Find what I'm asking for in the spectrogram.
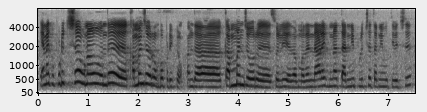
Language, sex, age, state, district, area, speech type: Tamil, female, 60+, Tamil Nadu, Mayiladuthurai, urban, spontaneous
